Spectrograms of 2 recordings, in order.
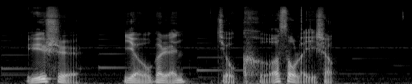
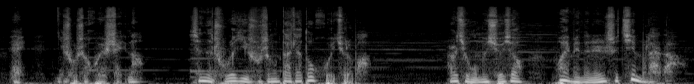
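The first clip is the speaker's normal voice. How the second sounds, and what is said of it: Quiet muttering whisper. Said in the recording (Chinese): “小声嘀咕”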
